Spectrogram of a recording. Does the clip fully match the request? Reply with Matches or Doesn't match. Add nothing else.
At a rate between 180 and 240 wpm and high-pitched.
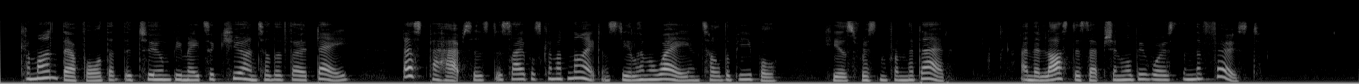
Matches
